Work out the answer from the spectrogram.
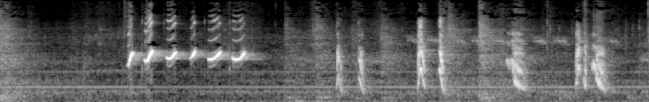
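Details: Indian ringneck parakeet kept as a pet, vocalizing while eating: a run of six quick chirpy notes with rising-falling pitch, then several harsh downward-sweeping squawks, over a steady electrical hum.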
